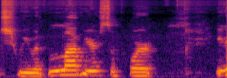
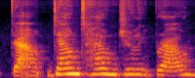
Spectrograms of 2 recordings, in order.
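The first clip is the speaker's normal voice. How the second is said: put-on British accent; 3 semitones higher than usual. Listing nineties radio personalities, saying one name: british accent. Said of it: "that's my British accent".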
